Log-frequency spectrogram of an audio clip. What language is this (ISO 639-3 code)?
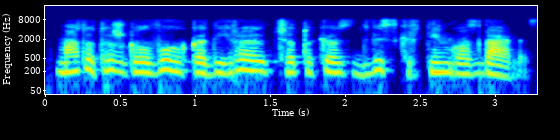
lit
